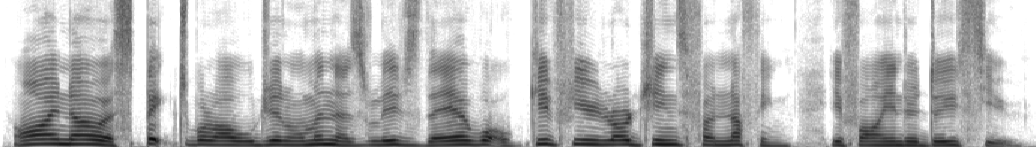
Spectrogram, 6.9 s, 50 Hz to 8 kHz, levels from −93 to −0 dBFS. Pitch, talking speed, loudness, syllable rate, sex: 195 Hz, 165 wpm, -16 LUFS, 4.7 syllables/s, female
